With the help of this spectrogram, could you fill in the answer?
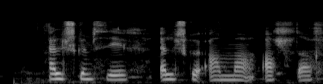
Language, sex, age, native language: Icelandic, male, 10, Icelandic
